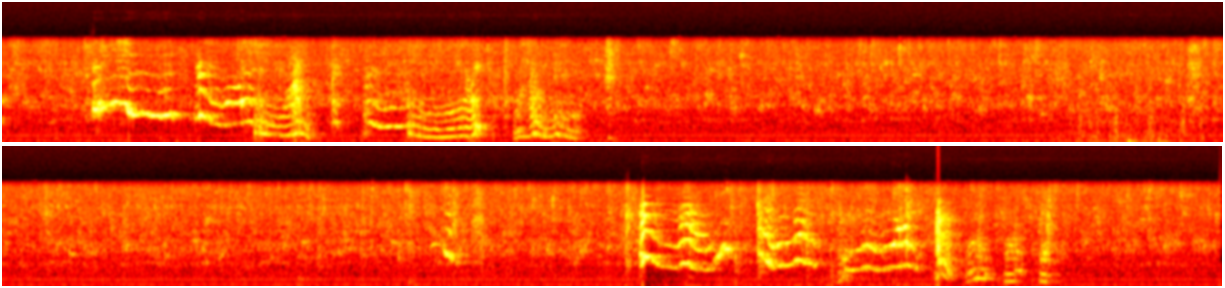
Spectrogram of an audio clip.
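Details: Cairn Terrier Teek barking as he plays and chases dust in the sunlight: bursts of high, yipping barks in quick runs, a quieter stretch with faint scuffling, then another rapid flurry of sharp yips.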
